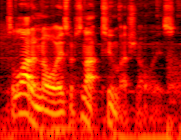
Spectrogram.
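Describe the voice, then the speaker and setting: A man's voice: lowish voice, sing-song, a little fast, over music. A man giving casual, jokey let's play commentary, muttering to himself as he goes, as the host of a gaming channel.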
